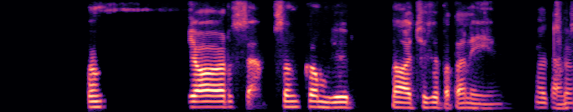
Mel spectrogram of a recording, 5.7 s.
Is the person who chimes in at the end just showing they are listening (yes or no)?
no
